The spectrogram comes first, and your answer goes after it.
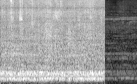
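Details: Dense buzzing of a wild honey bee colony in the forest during a honey harvest, a loud steady hum with bands near a few hundred pitch, cutting off abruptly to quiet near the end.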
